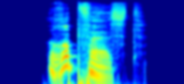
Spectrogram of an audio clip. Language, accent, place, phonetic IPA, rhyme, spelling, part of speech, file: German, Germany, Berlin, [ˈʁʊp͡fəst], -ʊp͡fəst, rupfest, verb, De-rupfest.ogg
- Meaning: second-person singular subjunctive I of rupfen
